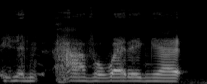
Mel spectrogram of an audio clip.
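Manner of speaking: hushed voice. Whispering an aside to another character in the game: whispering. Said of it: "I whisper to Tim".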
